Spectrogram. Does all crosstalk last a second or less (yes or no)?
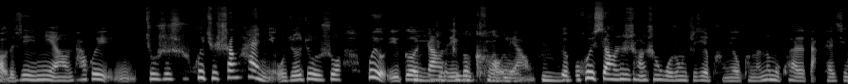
no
